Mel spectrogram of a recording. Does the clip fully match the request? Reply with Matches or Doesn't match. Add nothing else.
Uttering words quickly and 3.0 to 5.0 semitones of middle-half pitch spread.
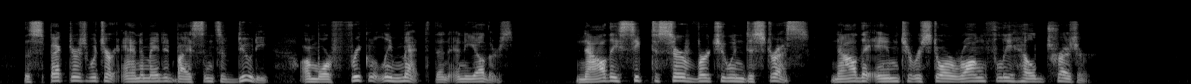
Doesn't match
